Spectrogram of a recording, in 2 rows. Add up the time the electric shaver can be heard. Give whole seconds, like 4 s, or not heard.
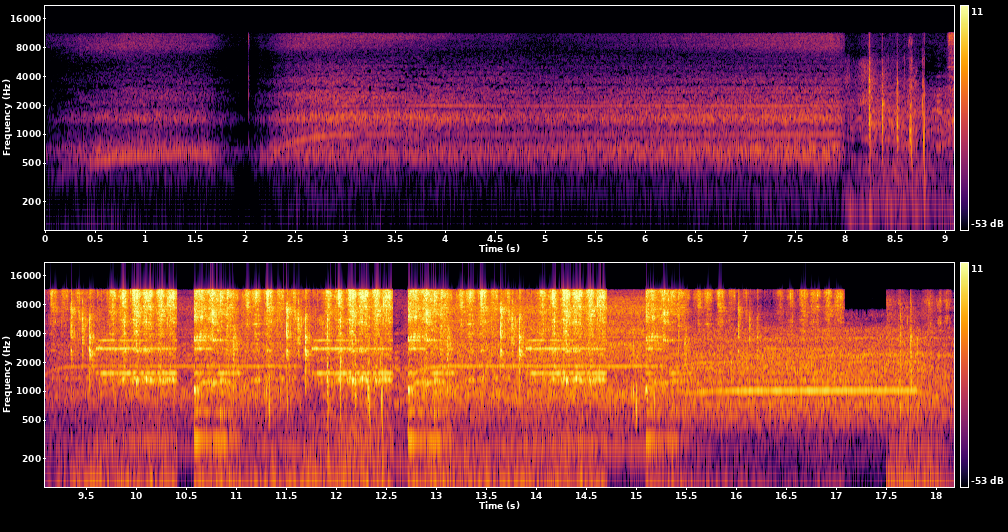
not heard.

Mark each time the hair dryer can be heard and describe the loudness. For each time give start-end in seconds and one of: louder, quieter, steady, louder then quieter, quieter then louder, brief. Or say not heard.
0.0-18.1 louder.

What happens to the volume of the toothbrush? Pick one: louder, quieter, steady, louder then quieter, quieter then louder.
quieter.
